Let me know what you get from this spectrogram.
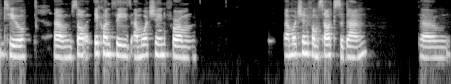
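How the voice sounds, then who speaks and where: A woman's voice: medium pitch, mellow. A woman hosting a live online event in a chatty, appreciative way. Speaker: host. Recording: dull, lo-fi online audio.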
